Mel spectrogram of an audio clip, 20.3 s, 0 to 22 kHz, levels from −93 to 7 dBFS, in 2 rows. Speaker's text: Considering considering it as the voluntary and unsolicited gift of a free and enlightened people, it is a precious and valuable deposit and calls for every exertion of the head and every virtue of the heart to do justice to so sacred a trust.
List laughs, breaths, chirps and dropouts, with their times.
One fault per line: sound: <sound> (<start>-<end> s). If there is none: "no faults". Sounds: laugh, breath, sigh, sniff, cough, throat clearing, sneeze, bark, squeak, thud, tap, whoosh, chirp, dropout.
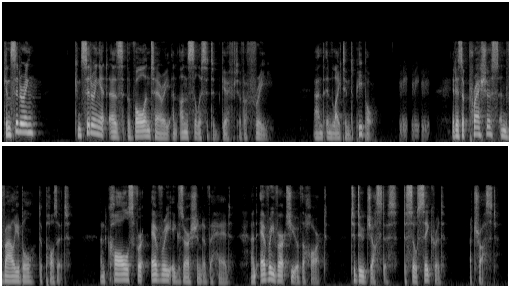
sound: laugh (7.9-8.6 s)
